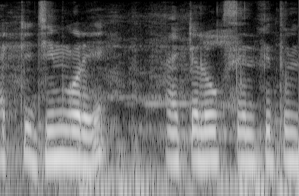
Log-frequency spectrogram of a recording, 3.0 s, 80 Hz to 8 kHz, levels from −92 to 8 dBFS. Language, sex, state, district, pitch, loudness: Bengali, male, West Bengal, Cooch Behar, 165 Hz, -15 LUFS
